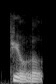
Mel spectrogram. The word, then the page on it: pule: Indian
